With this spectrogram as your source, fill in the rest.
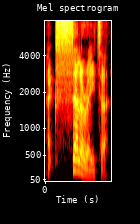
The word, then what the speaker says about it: accelerator: accelerating remember pronunciation accelerator the Str press is on the second syllable so what do we do we make the S really long accelerator accelerate accelerate okay next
